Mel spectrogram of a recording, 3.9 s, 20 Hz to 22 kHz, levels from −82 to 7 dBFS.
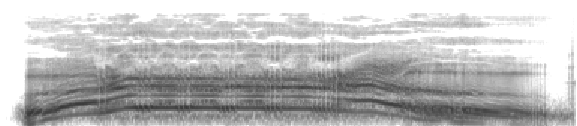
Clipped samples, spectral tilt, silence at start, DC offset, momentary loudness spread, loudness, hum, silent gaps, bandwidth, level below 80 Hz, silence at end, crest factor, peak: under 0.1%; -4.5 dB/octave; 0.15 s; under 0.1%; 5 LU; -18 LUFS; none; none; 15 kHz; -52 dBFS; 0.05 s; 12 dB; -6 dBFS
